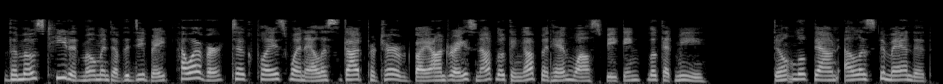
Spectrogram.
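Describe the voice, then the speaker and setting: Woman giving a steady scripted news read, dry. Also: mid-range voice, normal speed, few pauses, no room sound. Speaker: news narrator.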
